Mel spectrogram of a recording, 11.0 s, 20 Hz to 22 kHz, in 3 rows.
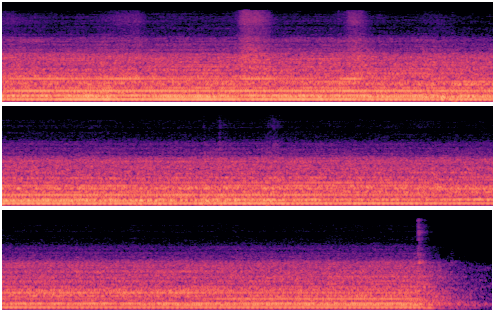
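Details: Samsung 1.9 cubic foot microwave at start-up: loud steady low hum with a buzzing rattle on top that runs evenly and stops at shutoff, a vibration noise while running.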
